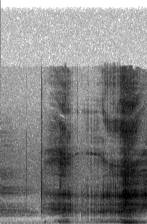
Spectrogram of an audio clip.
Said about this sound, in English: You clear your throat a lot in the podcast, did you know that? No. I have to cut as many of them out as I can because you do it all the time.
